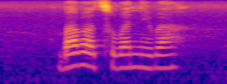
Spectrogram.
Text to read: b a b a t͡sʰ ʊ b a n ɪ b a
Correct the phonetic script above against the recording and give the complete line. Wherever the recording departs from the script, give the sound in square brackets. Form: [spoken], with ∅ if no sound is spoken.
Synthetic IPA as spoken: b a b a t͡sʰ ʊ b a n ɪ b a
